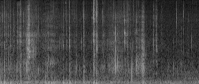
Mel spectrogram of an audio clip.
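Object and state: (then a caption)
Dry bar soap being shaved. A utility blade shaves the edges of a solid, dry brown bar of soap, making a string of short, crisp scraping crackles. Bright, brief shaving strokes rise over a steady low rumble.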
